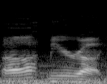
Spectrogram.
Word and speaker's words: Amira: Next up, Amira Jones, and it's pronounced Amira. Yep, it says pronounced Amira.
